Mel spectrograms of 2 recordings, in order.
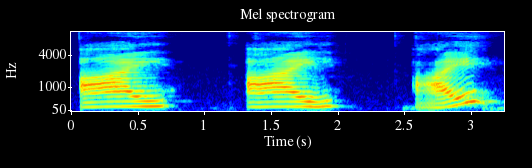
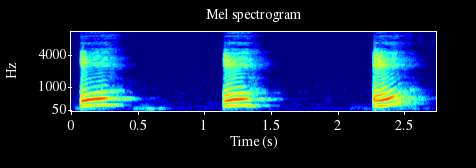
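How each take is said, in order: First: "I" sustained like "eye"; long I sound. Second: Higher, separate "ih" for each "I"; short I sound. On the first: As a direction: isolate each "I" as the i in beside. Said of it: "Do you hear the long I?". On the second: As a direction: isolate "I" as the i in split. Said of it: "Do you hear the I sound?". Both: Shown as a demonstration.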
